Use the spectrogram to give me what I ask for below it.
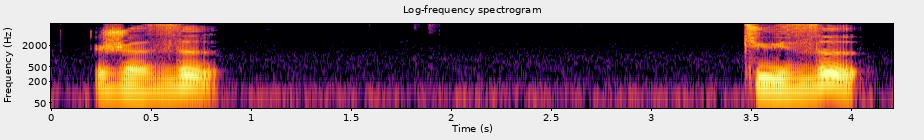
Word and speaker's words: veux: Vouloir, first person, je veux. Final X not pronounced. Je veux.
